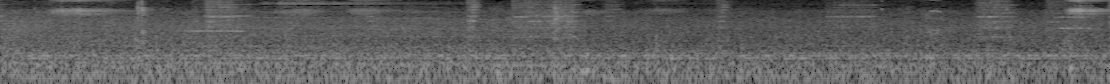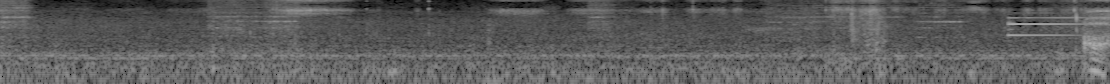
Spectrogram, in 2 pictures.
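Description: Locomotive-hauled single-coach passenger train rolling along in Train Sim World, a steady low rumble of engine and wheels on track with faint clicks and creaks over it, continuous and moderately loud, with no speech.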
